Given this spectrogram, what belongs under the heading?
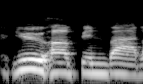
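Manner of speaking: slow booming voice from above; god voice. Retold or imitated. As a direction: scold like a biblical god. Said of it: "like a god voice that comes and talks over you".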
